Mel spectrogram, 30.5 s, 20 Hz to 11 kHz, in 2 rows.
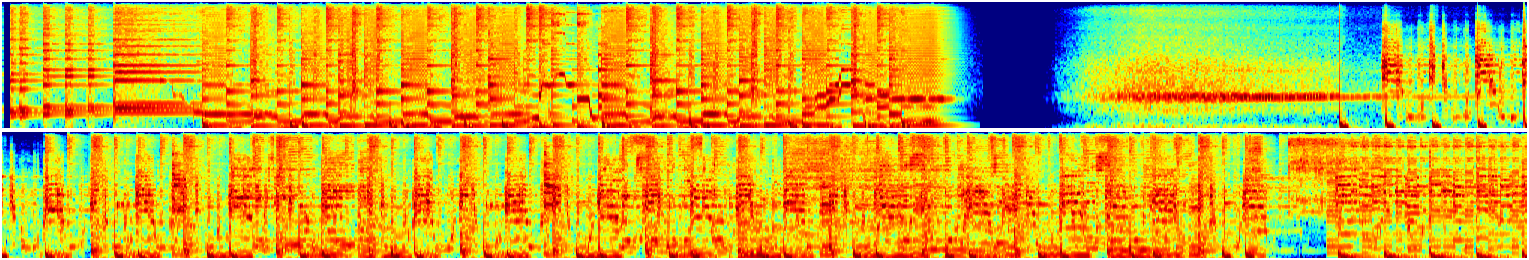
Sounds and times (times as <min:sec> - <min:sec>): Music: 0:00.0 - 0:09.8, 0:13.8 - 0:30.5.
